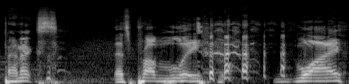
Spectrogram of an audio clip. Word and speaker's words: Penix: Is that because people don't know it's pronounced Penix?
